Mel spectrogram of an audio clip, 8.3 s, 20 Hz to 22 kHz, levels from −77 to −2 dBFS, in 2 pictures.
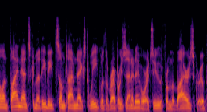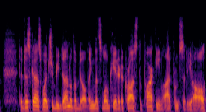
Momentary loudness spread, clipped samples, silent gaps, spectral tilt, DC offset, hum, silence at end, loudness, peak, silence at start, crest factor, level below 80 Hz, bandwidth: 5 LU; under 0.1%; none; -5 dB/octave; under 0.1%; none; 0 s; -28 LUFS; -12 dBFS; 0 s; 16 dB; -58 dBFS; 11.5 kHz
